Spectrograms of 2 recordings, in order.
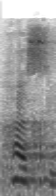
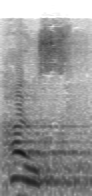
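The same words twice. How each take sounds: First: हंस with a nasalised vowel and no n, like hãs. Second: हंस with a full nasal n before the s; with anusvar. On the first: Teacher contrasting nasal marks for students, nasal vowel only. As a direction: say हंस as hãs, the a through the nose. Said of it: "यहाँ मैंने अनुनासिक का प्रयोग किया है". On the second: Teacher contrasting nasal marks for students, clear full n. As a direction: say हंस as hans, closing the nasal consonant. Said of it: "यहाँ मैंने अनुस्वार का प्रयोग किया". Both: Shown as a demonstration.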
